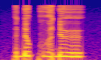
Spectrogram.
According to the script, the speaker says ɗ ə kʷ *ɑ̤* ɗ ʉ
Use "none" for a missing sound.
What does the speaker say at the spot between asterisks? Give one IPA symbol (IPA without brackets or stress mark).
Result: ɑ̤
